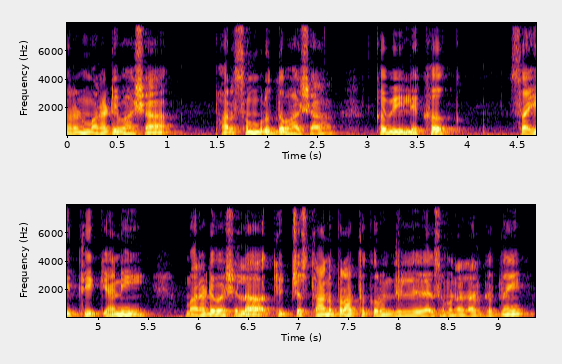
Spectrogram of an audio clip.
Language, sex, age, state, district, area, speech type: Marathi, male, 45-60, Maharashtra, Sindhudurg, rural, spontaneous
